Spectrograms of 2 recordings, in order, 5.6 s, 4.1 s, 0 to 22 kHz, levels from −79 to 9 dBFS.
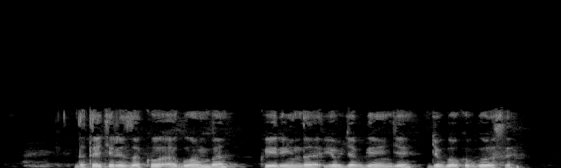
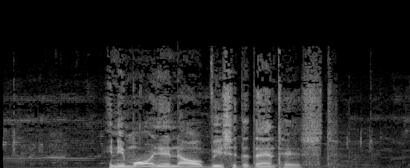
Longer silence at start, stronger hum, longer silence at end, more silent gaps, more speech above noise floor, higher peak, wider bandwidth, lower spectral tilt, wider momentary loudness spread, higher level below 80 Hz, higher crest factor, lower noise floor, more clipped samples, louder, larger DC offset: first, 0.4 s vs 0.05 s; neither; second, 0.45 s vs 0.75 s; neither; about the same, 28 dB vs 29 dB; about the same, -2 dBFS vs -2 dBFS; second, 8 kHz vs 16 kHz; first, -7 dB/octave vs -3.5 dB/octave; second, 8 LU vs 22 LU; about the same, -52 dBFS vs -52 dBFS; about the same, 14 dB vs 18 dB; about the same, -43 dBFS vs -45 dBFS; neither; about the same, -16 LUFS vs -16 LUFS; neither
